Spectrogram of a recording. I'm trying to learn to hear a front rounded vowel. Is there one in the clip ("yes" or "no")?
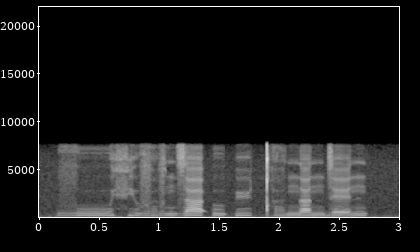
yes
